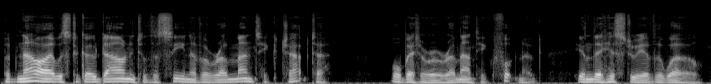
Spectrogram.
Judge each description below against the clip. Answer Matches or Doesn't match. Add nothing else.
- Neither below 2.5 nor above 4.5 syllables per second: Doesn't match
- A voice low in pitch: Matches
